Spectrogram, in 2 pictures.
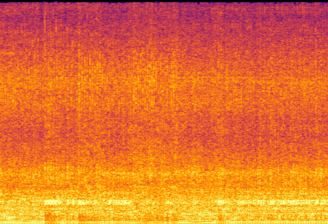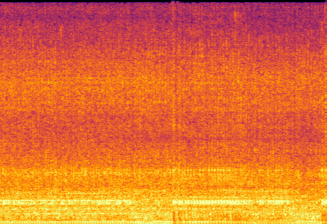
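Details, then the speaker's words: Air-cooled diesel engine just reassembled, throttled down from full to idle after earlier fuel starvation, with even, steady clatter at constant speed and no misses or knocks; owner says it sounds pretty good, normal running. "she'll idle down a little bit for us here sounds pretty good right there"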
